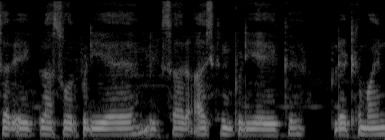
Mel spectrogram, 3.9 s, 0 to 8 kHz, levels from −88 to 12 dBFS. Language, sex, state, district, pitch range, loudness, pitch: Rajasthani, male, Rajasthan, Churu, 125-135 Hz, -42 LUFS, 125 Hz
